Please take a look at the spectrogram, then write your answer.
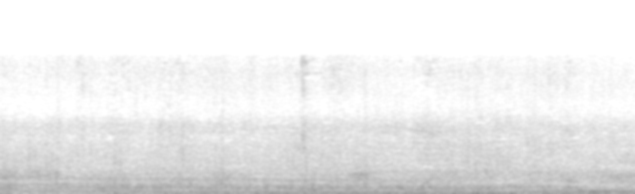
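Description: A river flows from its spring at Sumber Wendit Lanang, a natural bathing spot, with a constant faint broadband rush of water and no speech.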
